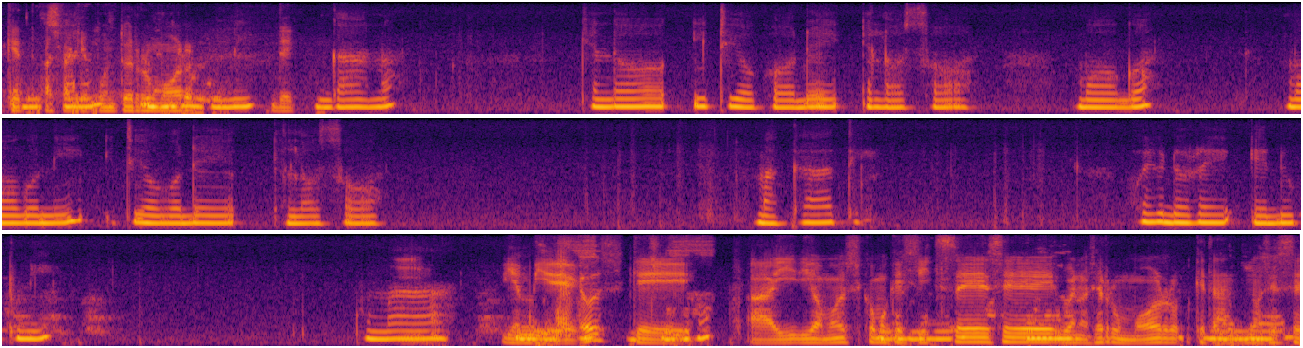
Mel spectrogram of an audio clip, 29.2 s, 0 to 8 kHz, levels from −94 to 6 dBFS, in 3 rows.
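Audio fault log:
0.0–2.02, 23.53–24.85, 26.29–27.57 and 28.69–29.15 s: echo leak. A faint second copy of the speech trails about 206 ms behind, roughly 15 to 20 dB down, likely loudspeaker pickup the far-end echo canceller didn't remove.
0.07–2.41, 23.5–24.83 and 26.02–29.22 s: speech suppressed in double talk. The speech dips and chops in places, dropping by up to about 10, 15 and 20 dB, likely the echo canceller ducking everything while both sides talked.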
